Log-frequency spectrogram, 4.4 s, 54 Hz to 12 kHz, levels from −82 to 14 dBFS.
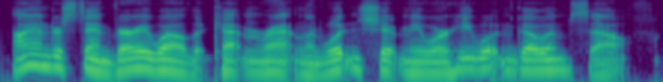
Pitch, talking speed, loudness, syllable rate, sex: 115 Hz, 205 wpm, -18 LUFS, 5.4 syllables/s, male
